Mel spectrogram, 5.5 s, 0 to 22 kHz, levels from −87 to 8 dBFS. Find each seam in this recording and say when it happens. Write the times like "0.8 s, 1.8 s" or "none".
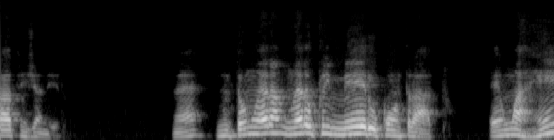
none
